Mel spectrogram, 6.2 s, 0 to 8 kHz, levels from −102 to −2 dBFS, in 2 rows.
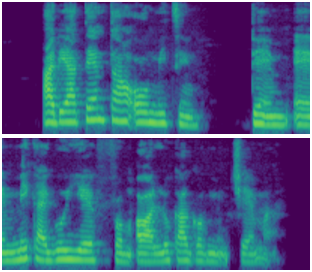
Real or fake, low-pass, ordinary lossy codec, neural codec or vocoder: real; none; none; none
